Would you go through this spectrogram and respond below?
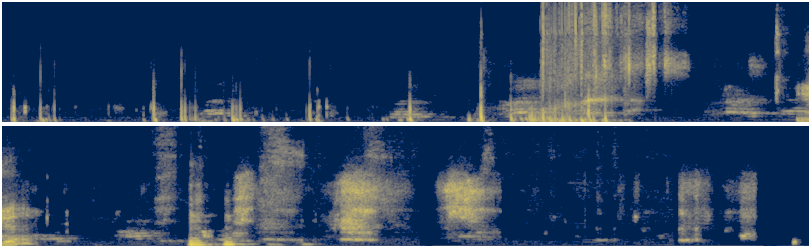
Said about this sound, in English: God bless you.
